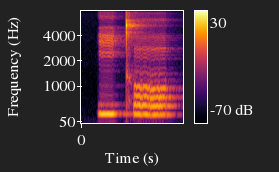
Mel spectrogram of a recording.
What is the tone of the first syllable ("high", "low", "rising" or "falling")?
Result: high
